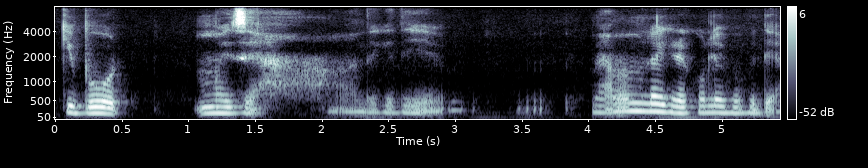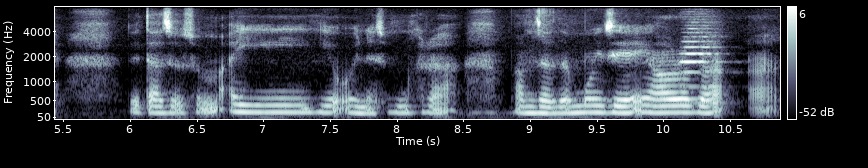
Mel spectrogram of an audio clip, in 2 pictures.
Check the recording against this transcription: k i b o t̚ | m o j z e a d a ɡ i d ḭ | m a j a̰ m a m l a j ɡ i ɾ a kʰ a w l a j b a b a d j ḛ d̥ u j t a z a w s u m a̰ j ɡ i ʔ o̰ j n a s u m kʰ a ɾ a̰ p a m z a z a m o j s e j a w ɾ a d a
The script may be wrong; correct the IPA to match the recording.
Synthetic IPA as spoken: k i b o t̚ | m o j z e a d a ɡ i d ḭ | m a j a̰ m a m l a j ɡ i ɾ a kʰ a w l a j b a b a d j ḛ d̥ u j t a z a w s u m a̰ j ɡ i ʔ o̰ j n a s u m kʰ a ɾ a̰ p a m z a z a m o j z e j a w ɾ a ɡ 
